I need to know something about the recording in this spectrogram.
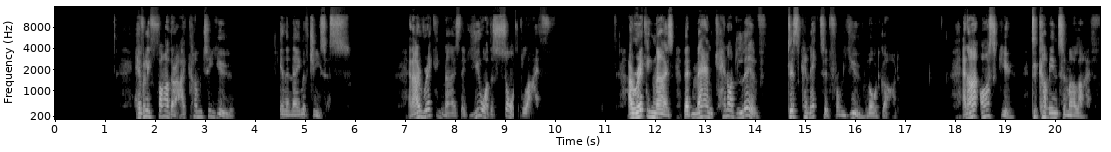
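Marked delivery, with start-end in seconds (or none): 1.6-20.8 said slowly with long pauses. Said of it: "I'll say them slowly".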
